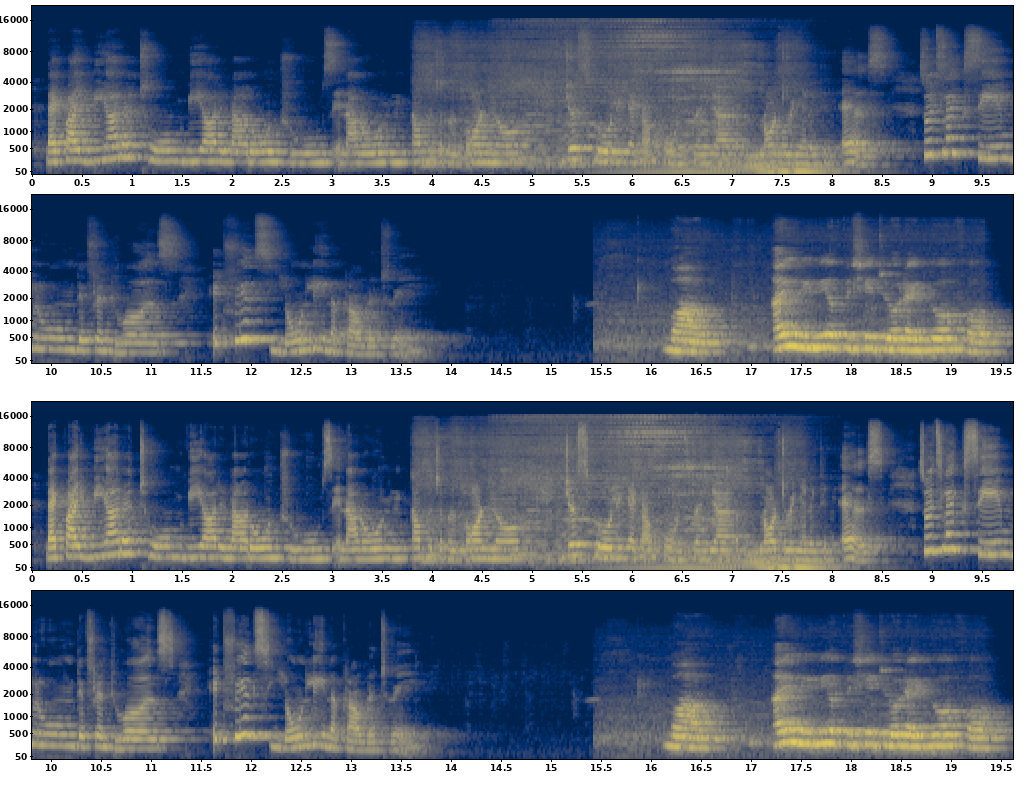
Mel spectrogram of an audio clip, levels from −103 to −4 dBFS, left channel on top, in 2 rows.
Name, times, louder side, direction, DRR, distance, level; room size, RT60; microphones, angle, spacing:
voice 1, 0.1-8.5 8.9-11.2 11.6-13.7, right 3 dB, 70° right, 7 dB, 1.1 m, -35 dB
sound 1, 3.8-8.2, right 1 dB, 25° right, 1.0 m, -40 dB
voice 2, 16.1-16.6 17.2-19.4, left 1 dB, 65° left, 1 dB, 2.7 m, -25 dB
15.5 x 6.3 x 5.6 m, 0.92 s
head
